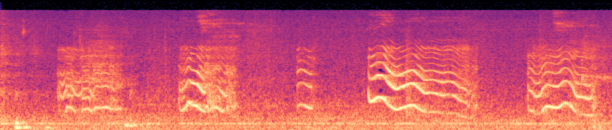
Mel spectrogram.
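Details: During a Maltese dog's birth of her second puppy, in a litter of three, shrill bending cries rise and fall in wavy arcs. They come in clustered bursts, some longer and quavering, with a constant low electrical hum underneath.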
